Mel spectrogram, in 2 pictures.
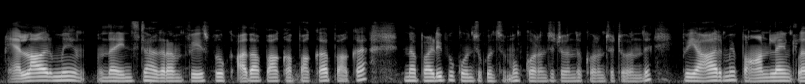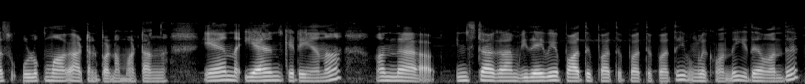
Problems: background sounds at intervals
